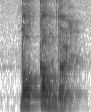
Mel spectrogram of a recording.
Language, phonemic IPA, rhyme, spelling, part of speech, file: Dutch, /mɑlˈkɑn.dər/, -ɑndər, malkander, pronoun, Nl-malkander.ogg
- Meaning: each other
